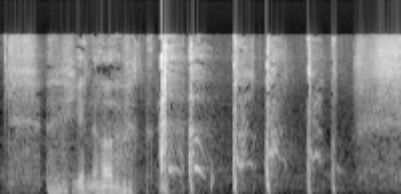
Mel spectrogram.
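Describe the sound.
Audience members coughing: several short, sharp coughs follow in quick succession after a throaty, voiced sound at the start, alone and fairly loud.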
